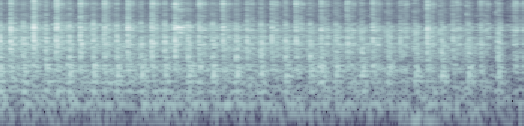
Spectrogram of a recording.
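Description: A sewing machine runs a steady, fast, even rhythm of stitches along the side seam of a kameez, with no voices over it.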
